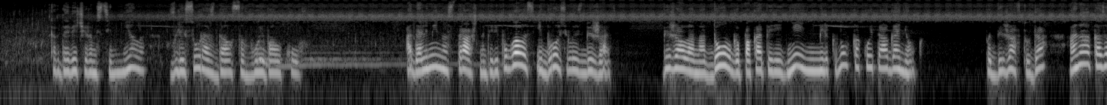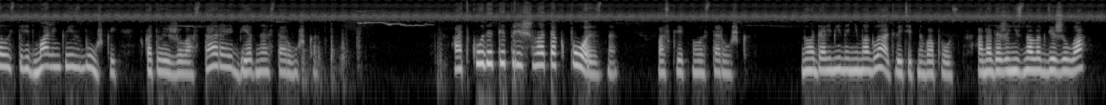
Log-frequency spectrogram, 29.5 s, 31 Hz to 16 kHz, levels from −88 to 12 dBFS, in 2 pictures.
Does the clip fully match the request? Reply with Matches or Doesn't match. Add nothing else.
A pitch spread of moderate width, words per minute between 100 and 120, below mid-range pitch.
Doesn't match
